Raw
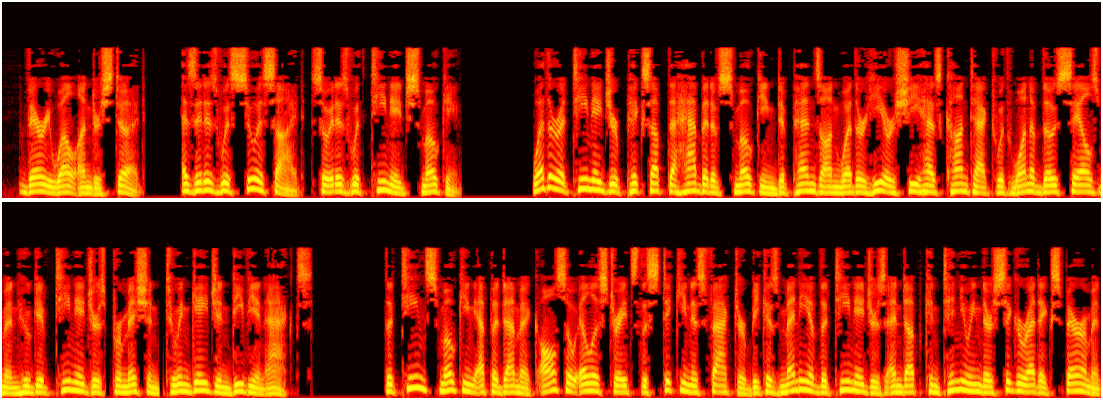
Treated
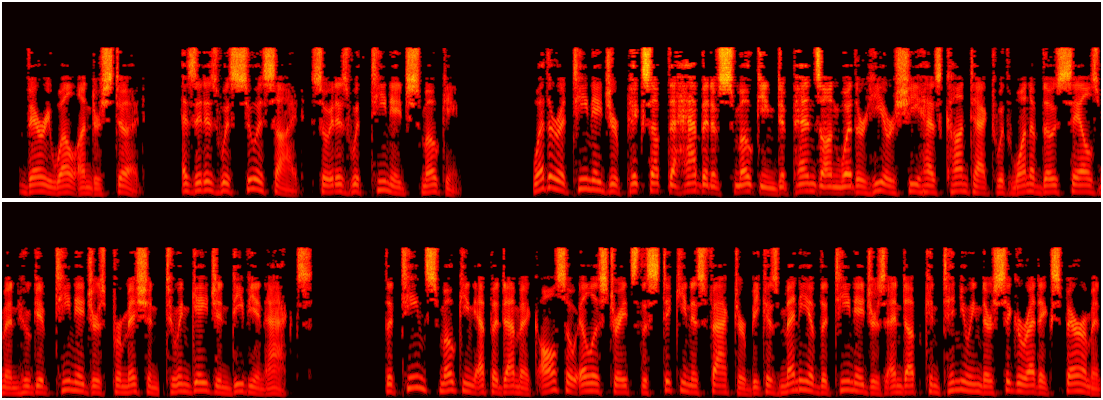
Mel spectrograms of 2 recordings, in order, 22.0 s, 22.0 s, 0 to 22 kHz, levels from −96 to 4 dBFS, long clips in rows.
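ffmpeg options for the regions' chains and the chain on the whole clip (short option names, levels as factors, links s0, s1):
-filter_complex "[0:a]asettb=1/sr,asplit=3[s0][s1][s2];[s0]atrim=end=6.294[s3];[s1]atrim=start=6.29:end=8.53,asetpts=PTS-STARTPTS,afade=t=in:d=0.004:c=qsin,afade=t=out:st=2.236:d=0.004:c=qsin,highshelf=f=5400:g=9.5,aecho=1:1:4:0.7,atrim=end_sample=98784[s4];[s2]atrim=start=8.526[s5];[s3][s4]acrossfade=d=0.004:c1=hsin:c2=qsin[s6];[s6][s5]acrossfade=d=0.004:c1=qsin:c2=hsin,afftfilt=real='re*gte(hypot(re,im),0.00794)':imag='im*gte(hypot(re,im),0.00794)':win_size=1024:overlap=0.75,aderivative"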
